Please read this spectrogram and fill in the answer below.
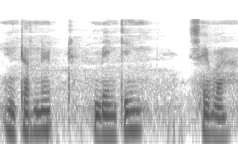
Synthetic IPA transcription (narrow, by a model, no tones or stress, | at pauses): intaɾnet̚beŋkiŋ | seβa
